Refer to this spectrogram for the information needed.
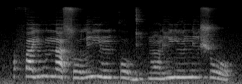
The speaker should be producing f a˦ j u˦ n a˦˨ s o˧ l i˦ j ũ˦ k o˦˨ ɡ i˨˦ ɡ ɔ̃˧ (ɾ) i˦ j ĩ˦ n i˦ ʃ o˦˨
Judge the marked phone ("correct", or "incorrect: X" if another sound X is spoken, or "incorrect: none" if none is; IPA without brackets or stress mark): correct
